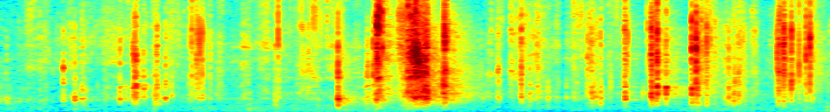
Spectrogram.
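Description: Crinkly plastic wrapper of a Mini Brands toy capsule being peeled open, giving irregular crackling and tearing bursts close to the microphone, loudest midway, with no talking.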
